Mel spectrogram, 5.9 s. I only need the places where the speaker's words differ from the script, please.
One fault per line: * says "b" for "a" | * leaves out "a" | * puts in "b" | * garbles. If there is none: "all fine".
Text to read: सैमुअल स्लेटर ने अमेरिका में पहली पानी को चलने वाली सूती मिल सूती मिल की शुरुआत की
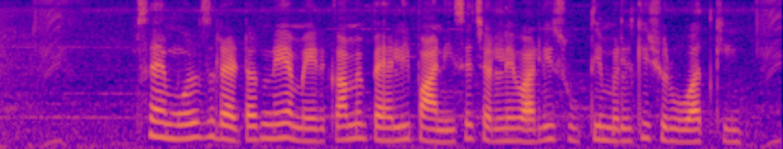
* says "से" for "को"
* leaves out "सूती मिल"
